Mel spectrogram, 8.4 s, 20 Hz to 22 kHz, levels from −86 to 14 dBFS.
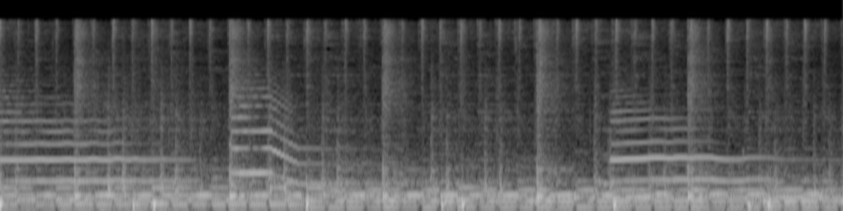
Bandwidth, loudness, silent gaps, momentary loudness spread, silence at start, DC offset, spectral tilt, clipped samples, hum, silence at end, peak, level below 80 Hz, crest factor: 15.5 kHz; -22 LUFS; none; 4 LU; 0 s; under 0.1%; -6.5 dB/octave; under 0.1%; none; 0 s; -2 dBFS; -34 dBFS; 20 dB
